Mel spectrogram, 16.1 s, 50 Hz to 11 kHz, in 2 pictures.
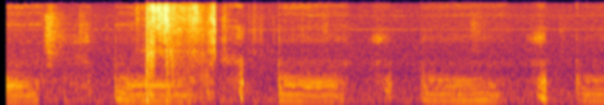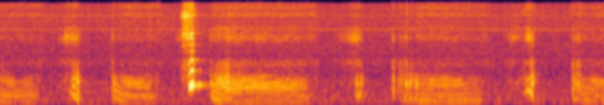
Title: I like 2 snore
